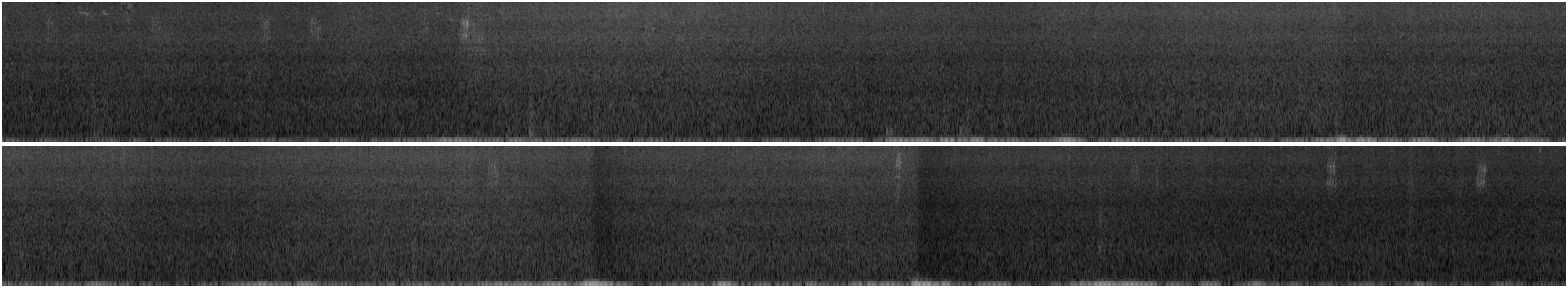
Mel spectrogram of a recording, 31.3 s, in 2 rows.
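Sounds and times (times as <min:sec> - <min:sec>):
swifts calling: 0:00.0 - 0:05.0, 0:20.4 - 0:20.8, 0:28.6 - 0:29.4, 0:30.0 - 0:30.6
rainstorm wind and heavy rain across water: 0:00.0 - 0:31.2.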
